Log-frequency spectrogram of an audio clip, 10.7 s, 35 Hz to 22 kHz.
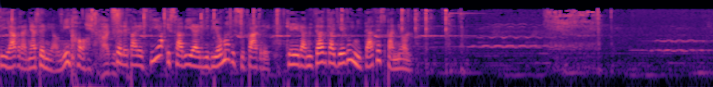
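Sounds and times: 
speech: 0.0s - 6.4s
typewriter keys clacking: 0.1s - 7.1s.

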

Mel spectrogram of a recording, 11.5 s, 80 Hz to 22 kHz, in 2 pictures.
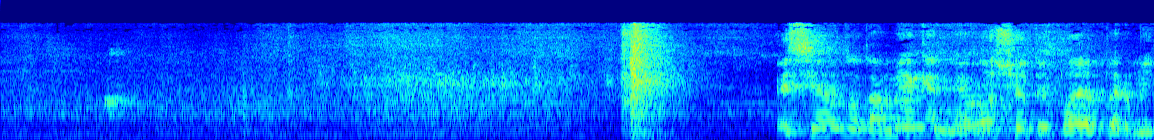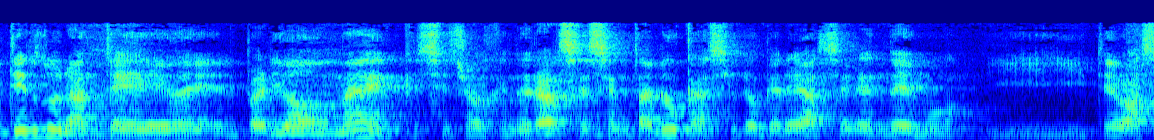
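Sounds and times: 
soft rushing scraping movement: 1.2s - 6.7s
door pushed shut with a sharp slam: 2.6s - 3.6s
speech: 3.9s - 11.5s.

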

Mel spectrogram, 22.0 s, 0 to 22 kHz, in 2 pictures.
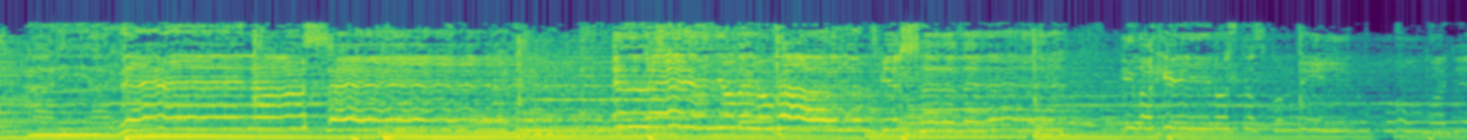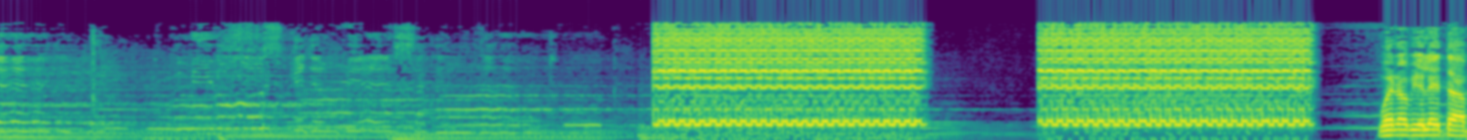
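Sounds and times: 
soft music: 0.0s - 22.0s
telephone ringing for an incoming call: 15.9s - 18.0s, 18.8s - 20.9s
speech: 21.4s - 22.0s.

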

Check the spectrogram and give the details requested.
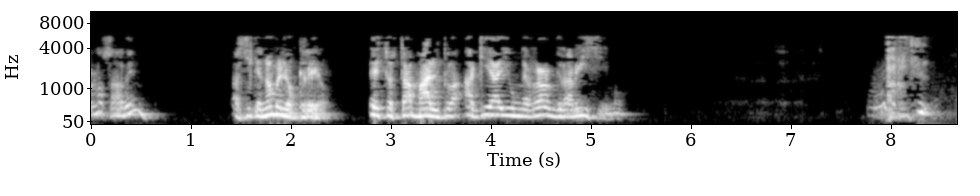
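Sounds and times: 
speech: 0.1s - 0.7s, 1.4s - 5.4s
person sneezing: 7.8s - 8.6s.

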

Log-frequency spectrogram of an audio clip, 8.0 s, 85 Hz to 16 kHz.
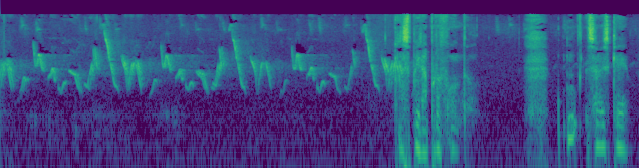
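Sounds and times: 
dense chorus of birds singing and calling outdoors: 0.0s - 7.9s
speech: 5.0s - 5.9s, 7.1s - 7.9s.

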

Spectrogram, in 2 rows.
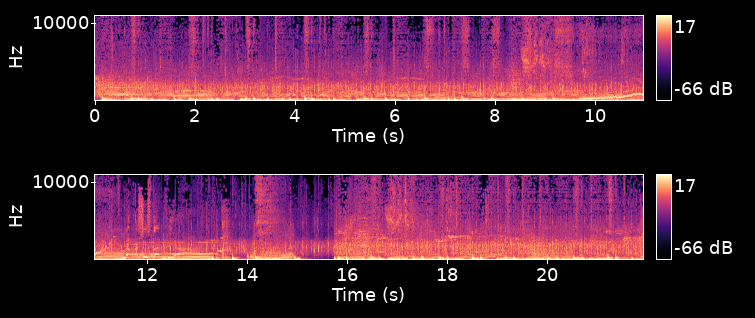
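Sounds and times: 
large television studio audience applauding and cheering: 0.0s - 21.9s
music playing: 0.0s - 21.9s.

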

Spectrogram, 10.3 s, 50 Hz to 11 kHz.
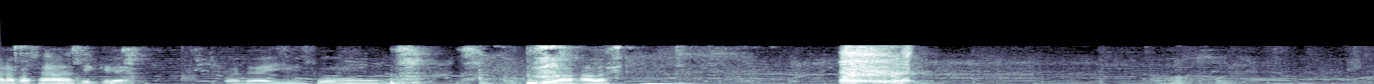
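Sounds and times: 
speech: 0.0s - 5.2s
short low throat-clearing grunt: 2.9s - 5.2s, 6.3s - 7.1s
person coughing: 4.0s - 4.8s, 6.3s - 7.0s.

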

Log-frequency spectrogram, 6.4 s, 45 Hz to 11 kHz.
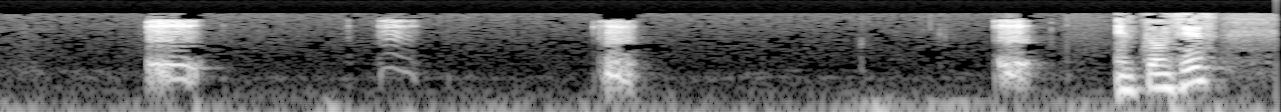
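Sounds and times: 
voice imitating sleep apnea choked blocked breathing: 0.8s - 1.2s, 1.9s - 2.2s, 3.0s - 3.3s, 5.0s - 5.3s
speech: 5.6s - 6.3s
quiet breathy pauses: 6.1s - 6.3s.

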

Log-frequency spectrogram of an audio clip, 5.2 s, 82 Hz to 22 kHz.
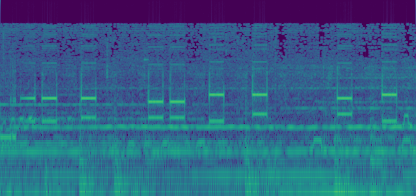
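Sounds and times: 
telephone keypad beeps dialing a number: 0.1s - 1.2s, 1.8s - 3.4s, 4.2s - 5.0s.

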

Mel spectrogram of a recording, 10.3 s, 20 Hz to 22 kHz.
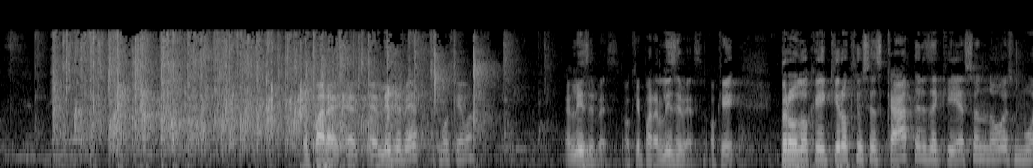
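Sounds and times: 
audience applause: 0.4s - 4.8s
speech: 3.0s - 4.9s, 5.6s - 10.3s.

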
